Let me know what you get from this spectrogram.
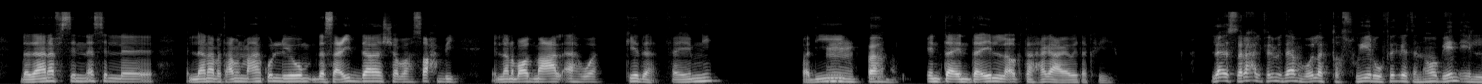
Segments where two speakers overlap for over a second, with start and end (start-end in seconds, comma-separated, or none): none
